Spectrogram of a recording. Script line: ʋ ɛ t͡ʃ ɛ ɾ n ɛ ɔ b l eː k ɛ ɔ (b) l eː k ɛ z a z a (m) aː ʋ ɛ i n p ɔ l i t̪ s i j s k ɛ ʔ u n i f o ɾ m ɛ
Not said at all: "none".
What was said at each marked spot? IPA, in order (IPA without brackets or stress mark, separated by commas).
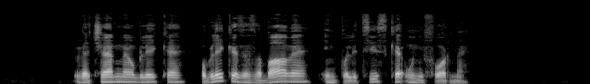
b, b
